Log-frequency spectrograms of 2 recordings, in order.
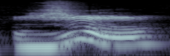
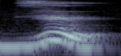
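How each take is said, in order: First: "zhi" with a curled-back tongue, retroflex j; northern zhi. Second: "zi" with a flat dz, tongue relaxed; southern zi. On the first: Contrasting the northern "zhi" for learners, curled tongue. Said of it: "The Southern Chinese accent relaxes that tongue". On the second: Showing how the south relaxes "zhi" into a flat dz. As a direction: say "zi" with no curl, southern style. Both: Shown as a demonstration.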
